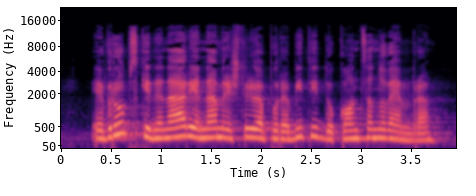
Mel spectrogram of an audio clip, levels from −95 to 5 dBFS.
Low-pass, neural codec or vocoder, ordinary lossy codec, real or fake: 14.4 kHz; none; MP3, 64 kbps; real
